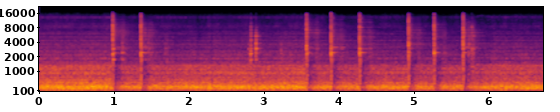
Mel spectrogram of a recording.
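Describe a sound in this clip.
A gas forge roars steadily.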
